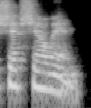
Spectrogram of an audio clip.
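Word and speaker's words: Chefchaouen: The blue city that I was about to talk about is called Chef Shawan. Thanks, Mum. Beautiful. I think Donna also identified it there. So I'm glad you pronounced it that way, because I just look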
